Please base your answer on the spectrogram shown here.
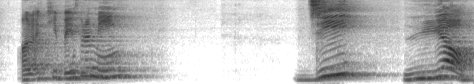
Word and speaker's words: Gigliola: Gigliola, como se fosse um LH. Ok? Sempre que você vê um GLI, pronuncia como se fosse um LH. Então, nós brasileiros, muitas vezes, pode ser até que você pronunciasse, né, de gliola, mas não é de gliola a pronúncia desse nome. A pronúncia desse nome é de lhó. Imagina que esse GLI seja um LH.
